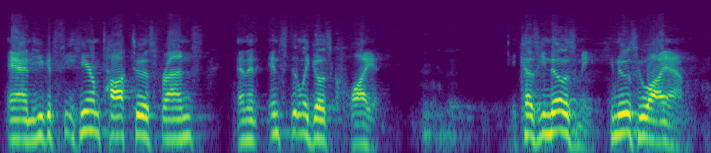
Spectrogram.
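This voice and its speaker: A man's voice: on the high side, normal speed, rough recording. A man giving a casual conference talk, telling a story in a chatty way with many fillers and restarts. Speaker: conference speaker.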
